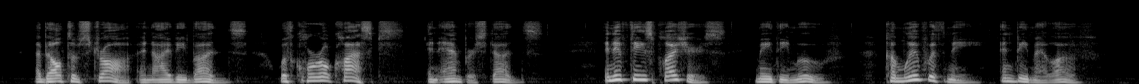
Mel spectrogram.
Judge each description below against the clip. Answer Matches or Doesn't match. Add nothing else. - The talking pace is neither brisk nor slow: Matches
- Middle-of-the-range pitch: Doesn't match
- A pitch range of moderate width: Doesn't match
